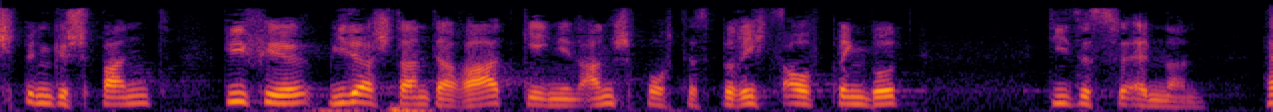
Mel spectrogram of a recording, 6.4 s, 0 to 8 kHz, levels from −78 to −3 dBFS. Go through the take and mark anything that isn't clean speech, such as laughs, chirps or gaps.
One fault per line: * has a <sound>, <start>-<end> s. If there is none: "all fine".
all fine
